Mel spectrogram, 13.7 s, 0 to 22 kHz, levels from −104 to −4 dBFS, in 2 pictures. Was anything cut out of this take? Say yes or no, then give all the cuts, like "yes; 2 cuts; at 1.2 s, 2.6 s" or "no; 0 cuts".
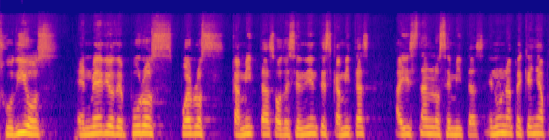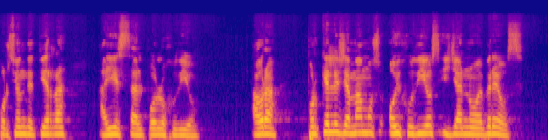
no; 0 cuts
